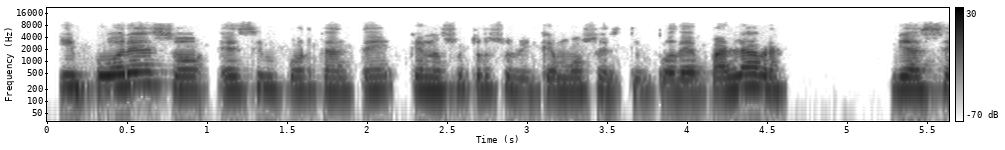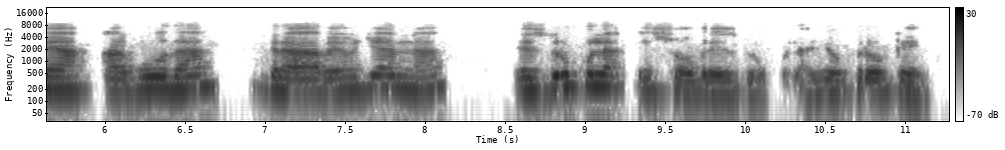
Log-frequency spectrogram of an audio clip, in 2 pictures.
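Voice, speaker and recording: A woman's voice: mid-range voice, darkish tone, smooth, no echo. A woman teaching an online class, explaining step by step and checking in with students. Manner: explanatory, addresses students directly with rhetorical checks. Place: online video session.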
